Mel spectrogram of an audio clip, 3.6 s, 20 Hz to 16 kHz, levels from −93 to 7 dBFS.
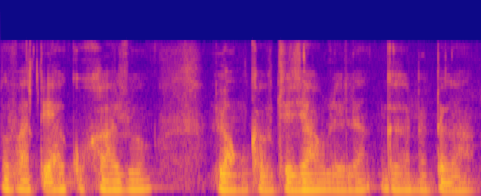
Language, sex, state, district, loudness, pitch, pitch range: Wancho, male, Arunachal Pradesh, Longding, -17 LUFS, 115 Hz, 110-125 Hz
